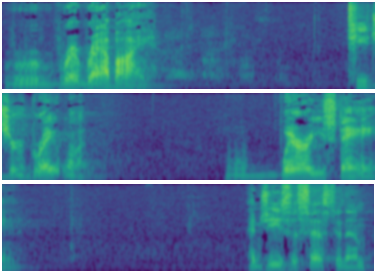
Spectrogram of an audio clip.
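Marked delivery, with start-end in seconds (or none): 0.0-7.6 nervous stutter, louder; tripping over the first word; stammering. Acted. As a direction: disciples caught off guard, stammering loudly. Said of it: "I see them sort of stammering".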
